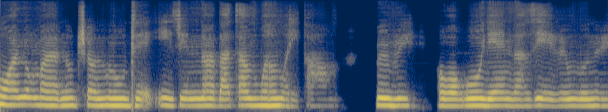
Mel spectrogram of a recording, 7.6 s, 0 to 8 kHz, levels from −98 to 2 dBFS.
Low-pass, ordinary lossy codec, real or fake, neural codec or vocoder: none; none; fake; codec, 16 kHz, 0.5 kbps, X-Codec, HuBERT features, trained on LibriSpeech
